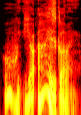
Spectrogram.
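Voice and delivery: put-on high child voice full of wonder; little girl. Daughter noticing uncle's glowing eye, little-girl wonder. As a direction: marvel as a small girl.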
